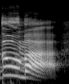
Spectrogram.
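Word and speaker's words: Dumas: to the world through Alexandra Duma the silent s there should tip-off she was French French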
